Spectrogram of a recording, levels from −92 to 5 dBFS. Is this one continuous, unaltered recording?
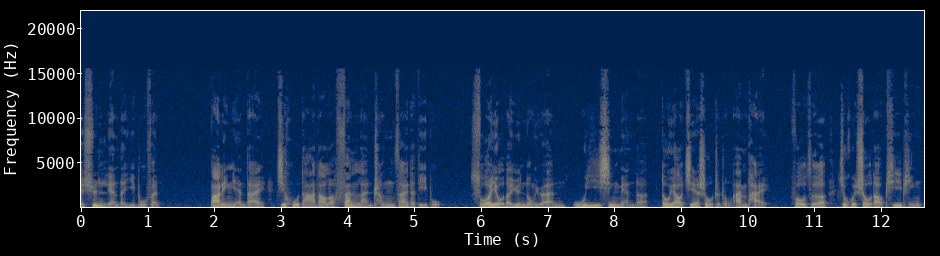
yes; 0 cuts

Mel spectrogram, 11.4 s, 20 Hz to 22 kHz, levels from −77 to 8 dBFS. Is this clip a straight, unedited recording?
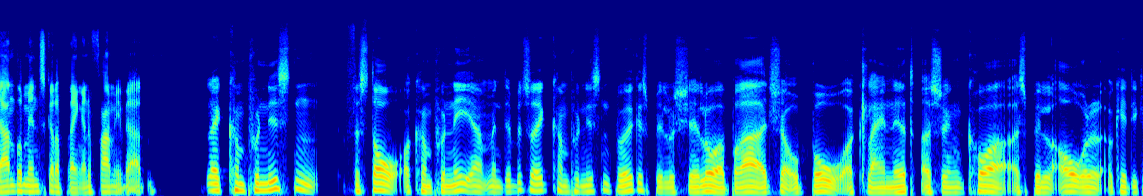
yes; 0 cuts

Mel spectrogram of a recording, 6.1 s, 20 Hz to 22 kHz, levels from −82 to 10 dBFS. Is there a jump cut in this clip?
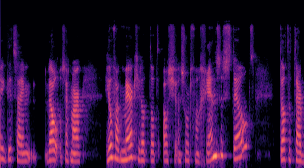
no; 0 cuts

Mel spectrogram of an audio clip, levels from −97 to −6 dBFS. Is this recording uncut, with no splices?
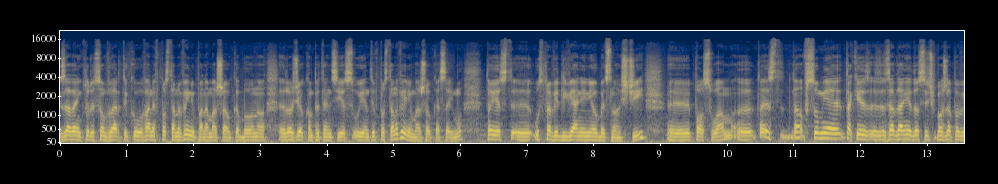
no; 1 cut; at 3.3 s

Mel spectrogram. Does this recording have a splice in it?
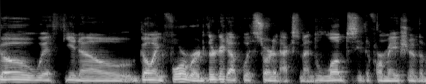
yes; 3 cuts; at 2.3 s, 2.8 s, 3.1 s

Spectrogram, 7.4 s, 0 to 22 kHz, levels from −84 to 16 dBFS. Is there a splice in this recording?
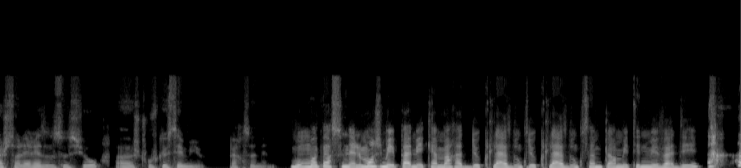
yes; 3 cuts; at 1.1 s, 2.8 s, 5.3 s

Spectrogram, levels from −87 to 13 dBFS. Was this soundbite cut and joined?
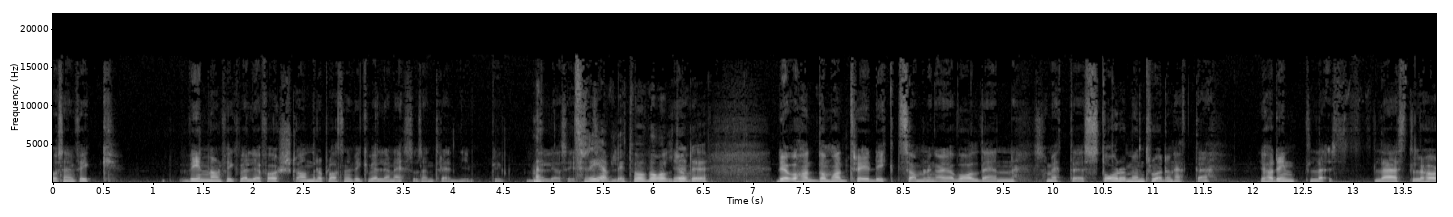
no; 0 cuts

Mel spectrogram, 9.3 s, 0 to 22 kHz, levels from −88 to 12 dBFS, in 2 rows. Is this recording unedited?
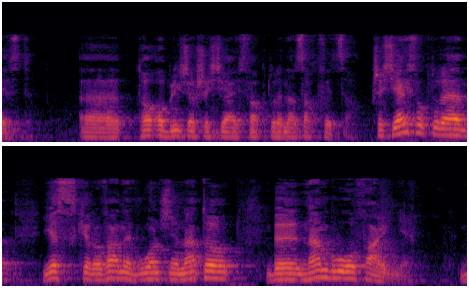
no; 1 cut; at 3.6 s

